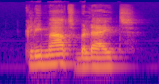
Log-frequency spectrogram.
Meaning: climate policy
- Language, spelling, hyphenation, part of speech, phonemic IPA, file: Dutch, klimaatbeleid, kli‧maat‧be‧leid, noun, /kliˈmaːtbəˌlɛi̯t/, Nl-klimaatbeleid.ogg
